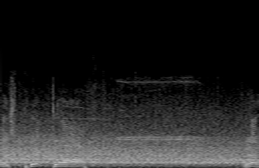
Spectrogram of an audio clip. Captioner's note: cheering; whistle blows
